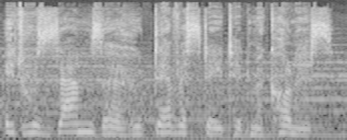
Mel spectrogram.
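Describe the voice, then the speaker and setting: An actress performs a woman of an ancient machine people with grave, formal poise. Her pitch sits mid-range and her delivery is measured and explanatory, like a video game cutscene, with prominent music underneath. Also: lightly acted. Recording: loud music behind the voice. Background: orchestral game music.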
